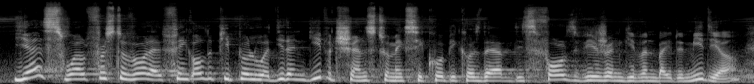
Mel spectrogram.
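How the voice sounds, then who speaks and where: Over noticeable background noise, a woman talks at a moderate pace with lively intonation and a medium pitch. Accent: French. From France. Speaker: interview guest, expat. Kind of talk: casual interview.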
